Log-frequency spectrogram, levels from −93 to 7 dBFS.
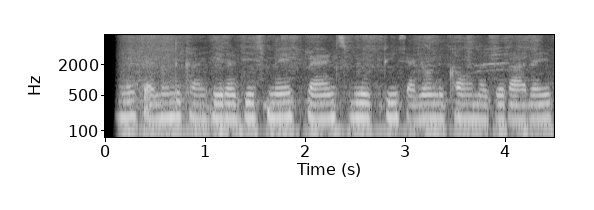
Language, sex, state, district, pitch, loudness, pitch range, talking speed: Hindi, male, Chhattisgarh, Raipur, 175 Hz, -16 LUFS, 170-180 Hz, 200 wpm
